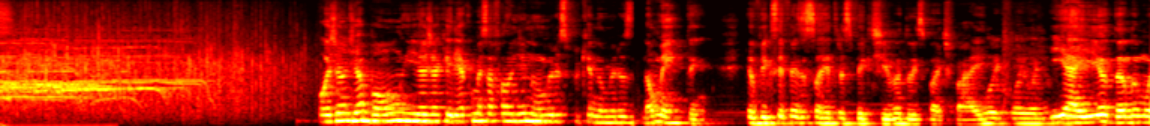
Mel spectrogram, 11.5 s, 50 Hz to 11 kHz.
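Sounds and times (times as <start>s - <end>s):
crowd applauding for a rap and R&B singer: 0.0s - 3.2s
speech: 3.2s - 11.5s.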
